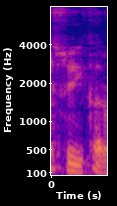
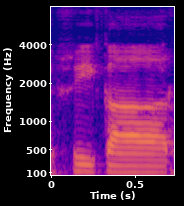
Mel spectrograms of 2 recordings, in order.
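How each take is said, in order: First: "स्वीकर" with a quick short vowel before r. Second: "स्वीकार" with the aa in का held; long aa. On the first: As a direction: say "स्वीकर" without lengthening the क. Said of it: "वैसे स्वीकर हो जाएगा". ("स्वीकर" में छोटा अ) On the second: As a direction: stretch the का of "स्वीकार". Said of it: "का को देर तक उच्चारण करेंगे". ("स्वीकार" में आ लंबा खींचकर) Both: Shown as a demonstration.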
